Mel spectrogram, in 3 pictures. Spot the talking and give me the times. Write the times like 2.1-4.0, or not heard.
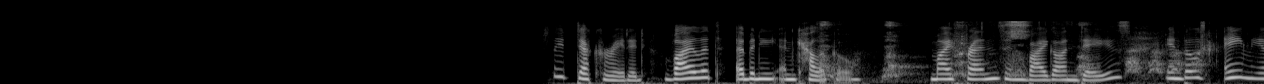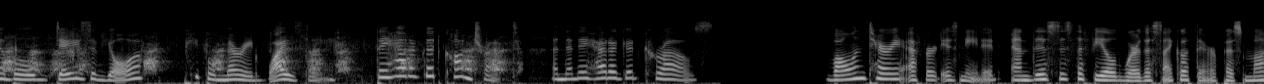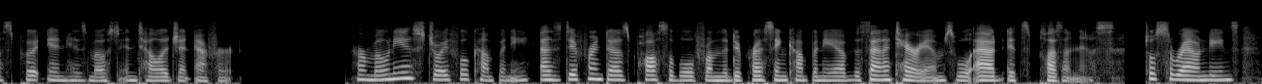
5.5-8.6, 9.3-19.8, 20.9-27.6, 28.9-37.8.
